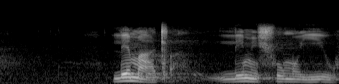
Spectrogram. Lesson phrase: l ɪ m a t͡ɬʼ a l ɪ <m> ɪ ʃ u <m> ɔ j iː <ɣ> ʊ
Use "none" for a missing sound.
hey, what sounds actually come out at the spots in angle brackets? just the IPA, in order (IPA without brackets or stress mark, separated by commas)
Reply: m, m, w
